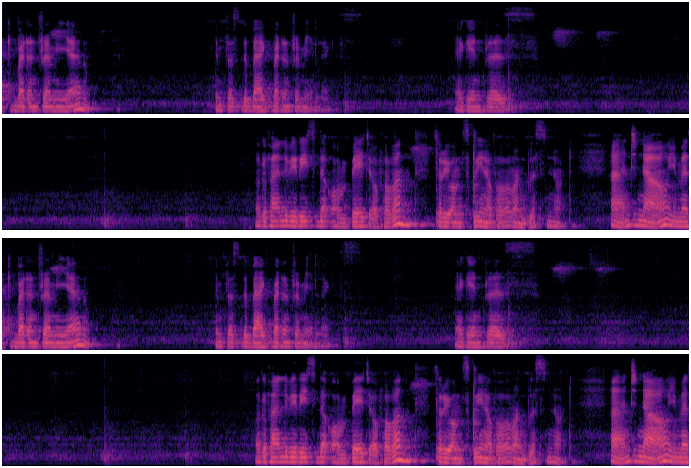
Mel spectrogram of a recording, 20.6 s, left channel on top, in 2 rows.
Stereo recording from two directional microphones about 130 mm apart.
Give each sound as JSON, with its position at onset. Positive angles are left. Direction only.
{"t": 0.0, "sound": "a man's voice", "side_deg": -35}
{"t": 3.2, "sound": "a man's voice", "side_deg": -35}
{"t": 6.8, "sound": "a man's voice", "side_deg": -30}
{"t": 14.0, "sound": "speech", "side_deg": -30}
